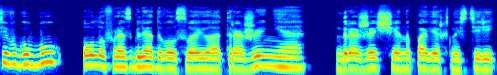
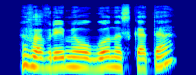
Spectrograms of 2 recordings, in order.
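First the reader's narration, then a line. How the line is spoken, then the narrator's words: Scornful snort. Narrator (Russian): фыркнула я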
